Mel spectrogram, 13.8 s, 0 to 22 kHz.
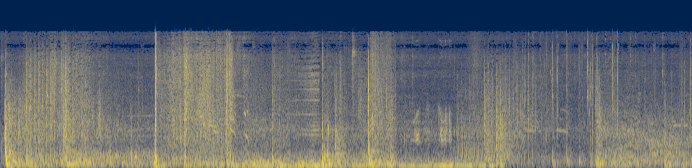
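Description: Gunfire and explosions in a PS4 first-person shooter game, a dense, loud battle of repeated sharp shots and heavy booms running throughout, with radio-style voices talking over the action.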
